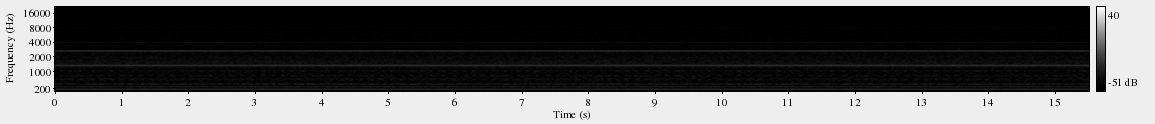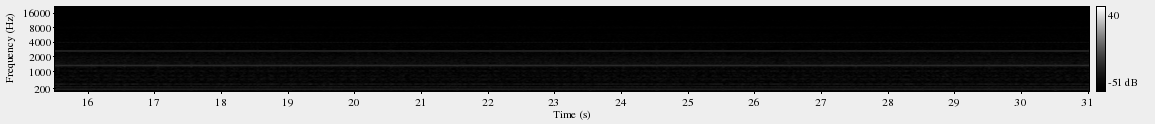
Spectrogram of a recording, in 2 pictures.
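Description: Near silence: only a faint, steady electrical hum of a few fixed tones over low hiss.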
